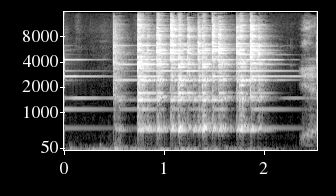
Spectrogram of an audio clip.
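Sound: cowbell being struck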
